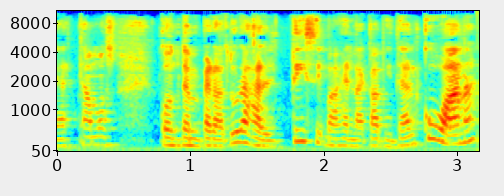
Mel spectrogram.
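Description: In a normal speaking voice, the speaker uses lively intonation. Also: woman. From Cuba, Havana. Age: 40s. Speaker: journalist and video commentator. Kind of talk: news commentary monologue. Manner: conversational.

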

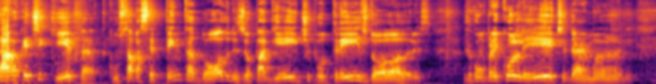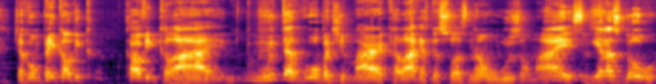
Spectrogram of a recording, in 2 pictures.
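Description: A man with an ordinary speaking voice talks at a fairly slow pace. His pitch is fairly high, with ordinary pitch variation. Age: 30s. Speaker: podcast host. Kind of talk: casual chat.

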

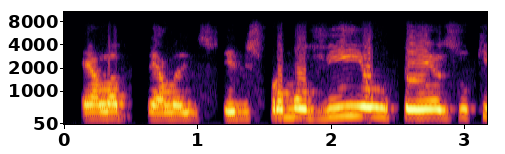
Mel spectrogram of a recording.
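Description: A woman's fairly high voice at a very slow pace. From Rio de Janeiro, Brazil. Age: 50s. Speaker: therapist. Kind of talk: live-stream interview.

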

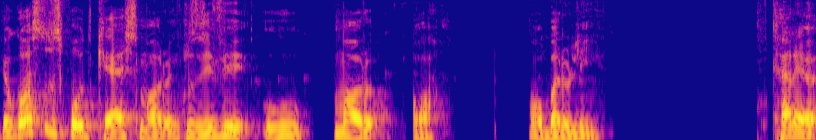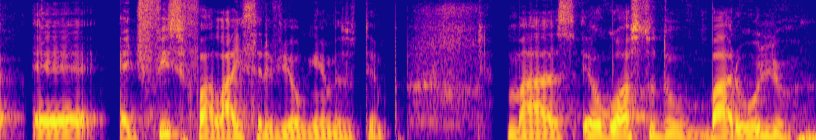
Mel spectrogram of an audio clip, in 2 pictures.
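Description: A man's medium-pitched voice, fairly slow with long, frequent pauses and ordinary pitch variation, on a very clean recording with a silent background. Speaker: podcast host and radio presenter. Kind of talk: casual chat. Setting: drinking wine during recorded podcast.

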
